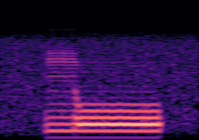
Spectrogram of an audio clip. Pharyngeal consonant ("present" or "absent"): absent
